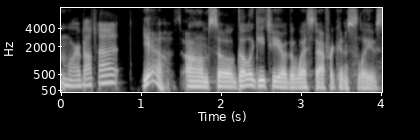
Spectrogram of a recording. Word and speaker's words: Gullah Geechee: and your Gullah Geechee heritage. Am I pronouncing Yeah. that correctly? Mhm. Can you talk a little bit more about that? Yeah. So Gullah Geechee are the West African slaves that were brought to Charleston.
